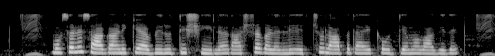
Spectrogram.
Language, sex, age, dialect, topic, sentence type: Kannada, female, 18-24, Mysore Kannada, agriculture, statement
